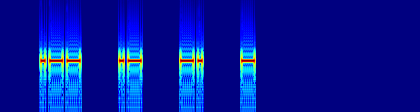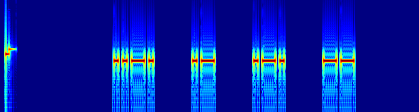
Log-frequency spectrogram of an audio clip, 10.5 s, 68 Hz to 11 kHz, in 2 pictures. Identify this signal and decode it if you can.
Morse code, heard as a keyed tone, about 22 wpm, spaced as for 12 wpm, 690 Hz. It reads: WANT FARM
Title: 3x Character Spacing - Top 500 Words - 22wpm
